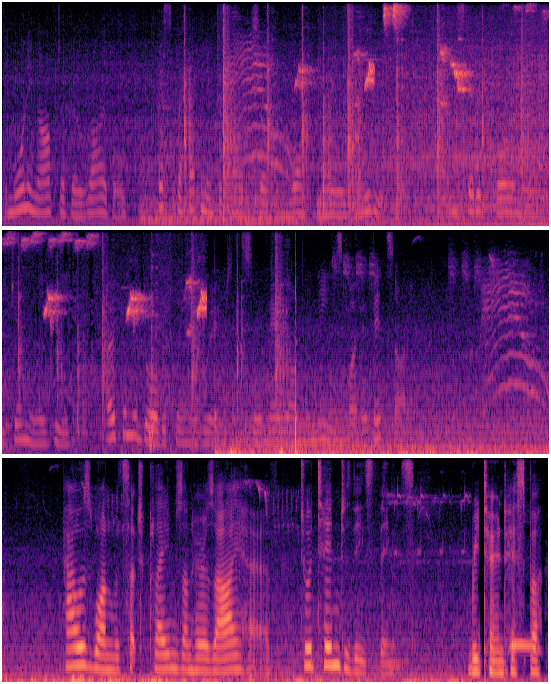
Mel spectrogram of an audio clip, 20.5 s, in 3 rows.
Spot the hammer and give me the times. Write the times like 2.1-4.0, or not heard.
1.9-10.4.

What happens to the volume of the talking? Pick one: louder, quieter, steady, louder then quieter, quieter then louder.
louder.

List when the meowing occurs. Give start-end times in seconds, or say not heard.
1.7-3.7, 11.8-13.8.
